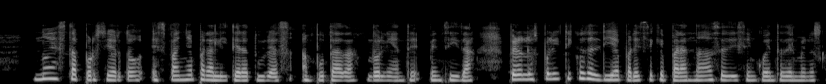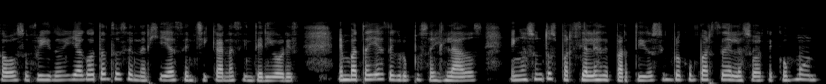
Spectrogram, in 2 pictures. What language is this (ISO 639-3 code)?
spa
